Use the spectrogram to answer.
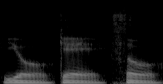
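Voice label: "yoketho", concatenated syllables; Affixing experiment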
